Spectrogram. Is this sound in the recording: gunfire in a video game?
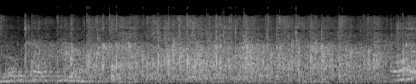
no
